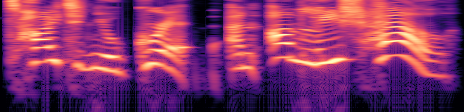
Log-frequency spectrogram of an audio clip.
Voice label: variable chant; thillelille

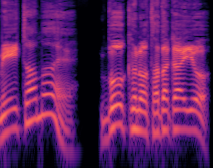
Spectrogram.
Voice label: chant, jp; nero

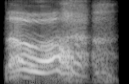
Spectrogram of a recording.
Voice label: Voice damaged

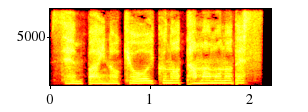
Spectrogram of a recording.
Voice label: voice jp; maturika

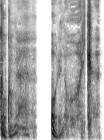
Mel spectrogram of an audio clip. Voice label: Voice retire, jp

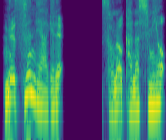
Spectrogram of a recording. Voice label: chant, jp

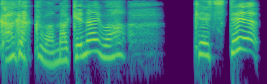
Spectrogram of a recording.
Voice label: retire, jp; ashuthia

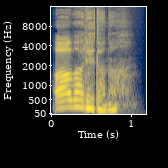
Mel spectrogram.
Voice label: finish, jp; isuka

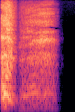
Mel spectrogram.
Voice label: damaged, jp; harle

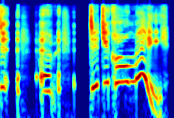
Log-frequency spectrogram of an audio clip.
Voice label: variable chant; yuna

